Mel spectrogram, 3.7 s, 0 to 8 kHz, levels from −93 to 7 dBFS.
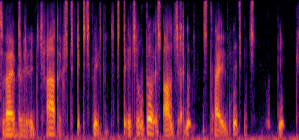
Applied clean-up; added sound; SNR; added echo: neural diffusion model UNIVERSE++.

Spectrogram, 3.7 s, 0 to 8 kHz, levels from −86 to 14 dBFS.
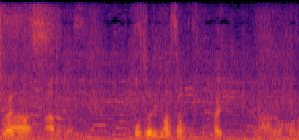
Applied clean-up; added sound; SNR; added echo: none; none; none; none.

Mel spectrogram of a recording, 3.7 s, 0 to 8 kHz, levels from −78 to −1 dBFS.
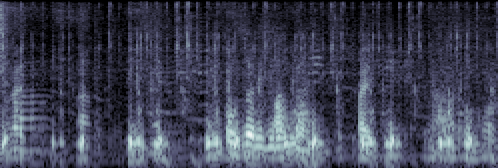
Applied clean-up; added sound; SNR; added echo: neural mask model RNNoise.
